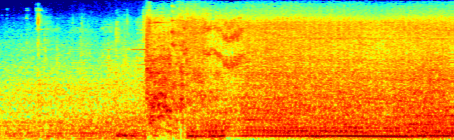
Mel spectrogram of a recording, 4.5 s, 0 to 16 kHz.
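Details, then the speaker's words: Classic muscle car (1979 AMC AMX or 1970 Pontiac LeMans) that had been spluttering out on a hot road trip, restarted after a roadside fix; brief starter whir, catches into a steady even idle with firm low rumble, sounding more alive than before. "What? That sounds a lot more alive than it did before."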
